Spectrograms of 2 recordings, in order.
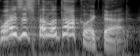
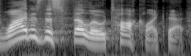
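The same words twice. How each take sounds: First: High-pitched mock Southern accent. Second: Said in the usual way. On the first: Preacher joking that the verse sounds Southern, mock Southern accent. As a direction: ham it up as a soft, high Southerner. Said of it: "That sounds like Southern language". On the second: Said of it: "That does not sound like first century language".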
